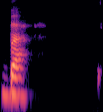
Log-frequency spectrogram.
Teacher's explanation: Ini mengatup ba ee dirapatkan tetapi tidak masuk ke dalam hidung. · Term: huruf ba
